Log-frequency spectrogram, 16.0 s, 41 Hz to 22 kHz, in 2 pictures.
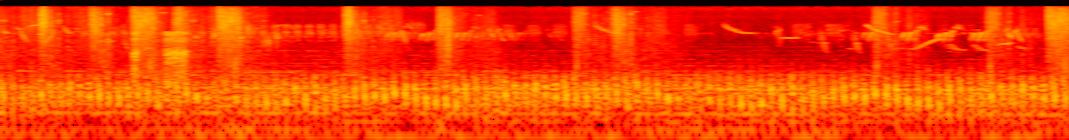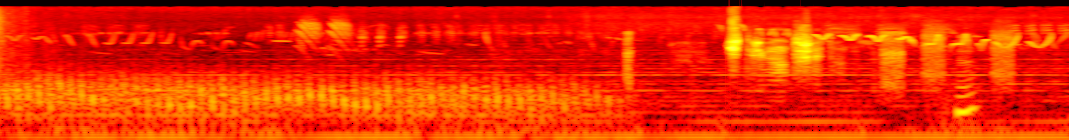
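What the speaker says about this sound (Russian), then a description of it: "Три вертолета." Several military helicopters in the combat video game ArmA 3 make a loud, steady rotor thrum for about twelve seconds, then cut away to quieter scattered game sounds and faint voices.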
